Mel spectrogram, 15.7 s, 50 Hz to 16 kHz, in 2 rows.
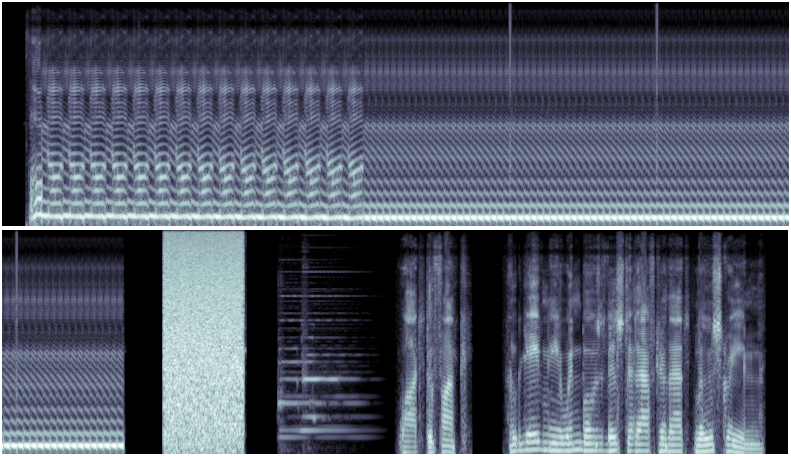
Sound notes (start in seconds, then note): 9.5 glitches; 9.5 tv static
